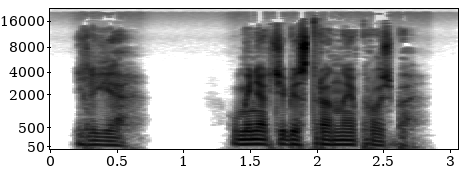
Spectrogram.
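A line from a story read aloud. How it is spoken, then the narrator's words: Quiet, nervous. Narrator (Russian): тихо сказала она, волнуясь еще больше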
